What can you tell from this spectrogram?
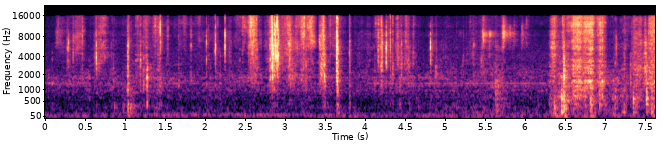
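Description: Rustling and crinkling of a clear plastic sleeve and packed items being handled and set down, with scattered small clicks and a louder rustle near the end.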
